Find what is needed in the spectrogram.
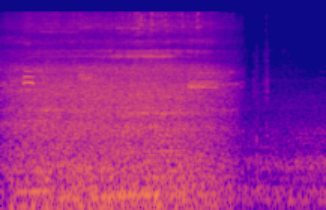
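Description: Busy road traffic: a dense, steady rush of car and motorbike engines and tyres, with two short high beeps. A little after three seconds it drops sharply to a quieter low hum.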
